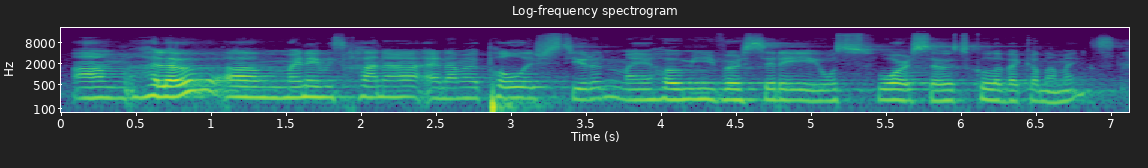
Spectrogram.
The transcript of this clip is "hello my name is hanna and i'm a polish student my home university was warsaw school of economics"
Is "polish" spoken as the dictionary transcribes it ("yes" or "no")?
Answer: yes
